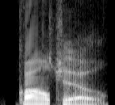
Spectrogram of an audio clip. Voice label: "gaucho", American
